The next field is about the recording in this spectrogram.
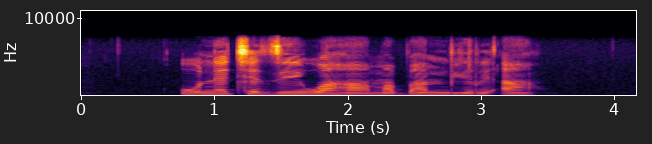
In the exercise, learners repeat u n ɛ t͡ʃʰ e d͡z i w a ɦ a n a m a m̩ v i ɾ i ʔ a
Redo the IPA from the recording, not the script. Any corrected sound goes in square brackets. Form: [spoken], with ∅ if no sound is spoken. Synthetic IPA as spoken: u n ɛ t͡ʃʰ e d͡z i w a ɦ a [m] a [b] a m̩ [b] i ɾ i ʔ a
